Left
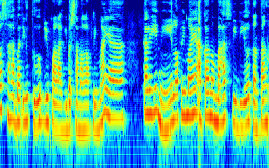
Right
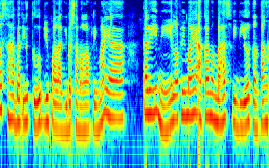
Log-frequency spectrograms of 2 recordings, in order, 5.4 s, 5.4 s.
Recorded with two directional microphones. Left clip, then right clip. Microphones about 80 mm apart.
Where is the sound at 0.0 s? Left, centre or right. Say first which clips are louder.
Right 6 dB; right.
